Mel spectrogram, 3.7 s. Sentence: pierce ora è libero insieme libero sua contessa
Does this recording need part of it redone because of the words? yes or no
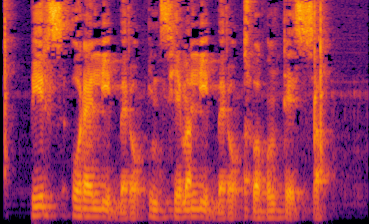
no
